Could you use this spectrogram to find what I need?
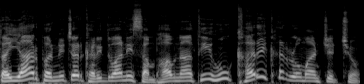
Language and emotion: Gujarati, surprised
